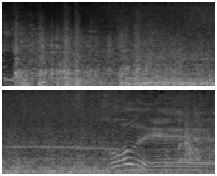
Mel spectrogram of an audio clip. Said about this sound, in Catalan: Home, no es pot, perquè plou, i quan plou cau aigua.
